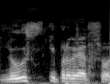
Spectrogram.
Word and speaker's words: Luz y Progreso: Yes, Luz y Progreso, Light and Progress.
